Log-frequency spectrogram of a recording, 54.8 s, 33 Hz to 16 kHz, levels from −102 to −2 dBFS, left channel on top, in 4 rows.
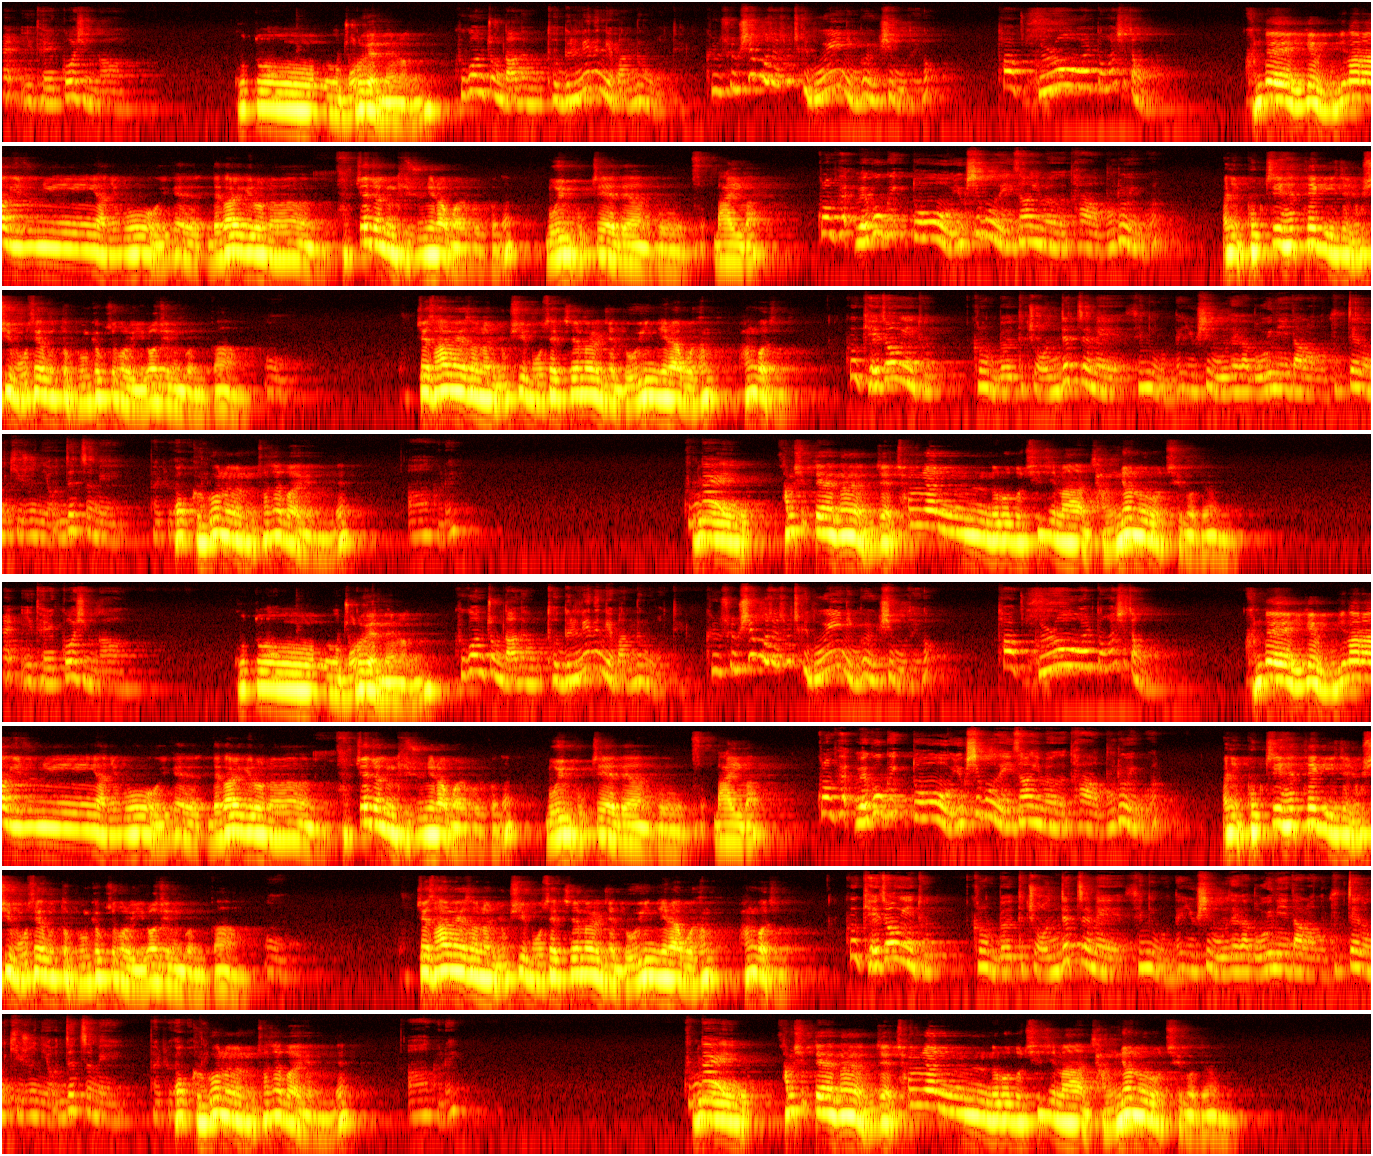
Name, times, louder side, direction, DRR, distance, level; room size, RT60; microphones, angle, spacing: voice 1, 0.0-1.3 2.6-2.8 3.3-3.8 4.6-6.7 7.0-9.4 10.0-11.6 21.8-25.3 30.0-30.3 35.8-36.8 37.1-43.0 45.1-45.7 47.9-48.4, right 1 dB, 30° right, 2.4 m, -34 dB
voice 2, 2.3-4.4 12.4-18.8 19.1-21.3 25.9-29.8 31.5-35.2 42.8-44.6 48.0-48.5 48.9-53.4, equal, 10° right, 1.0 m, -24 dB
30.0 x 20.5 x 8.8 m
head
